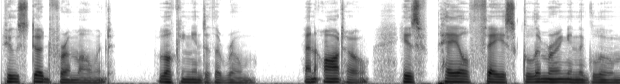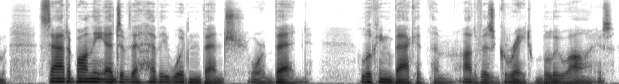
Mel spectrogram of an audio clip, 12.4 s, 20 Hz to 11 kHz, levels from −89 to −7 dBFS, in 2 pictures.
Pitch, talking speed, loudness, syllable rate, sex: 100 Hz, 195 wpm, -20 LUFS, 5.0 syllables/s, male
